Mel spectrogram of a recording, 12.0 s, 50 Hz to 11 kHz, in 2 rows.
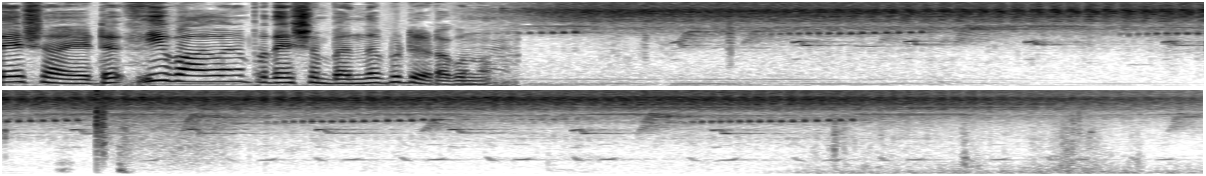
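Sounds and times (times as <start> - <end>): insect chorus high buzz: 2.6 - 12.0.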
